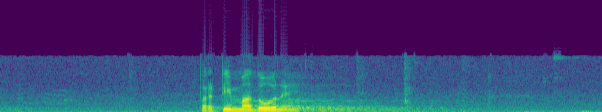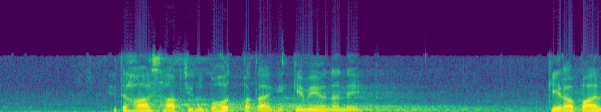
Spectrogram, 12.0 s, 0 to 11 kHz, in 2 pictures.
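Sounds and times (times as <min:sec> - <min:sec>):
man speaking: 0:02.0 - 0:03.2, 0:07.1 - 0:10.2, 0:11.5 - 0:12.0.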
